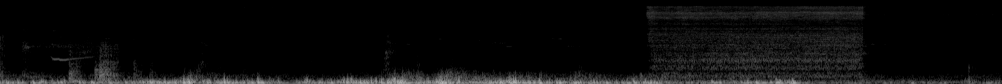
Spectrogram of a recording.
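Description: Aerosol can of ether starting fluid spraying into a small tubeless baler tyre: one steady hiss lasting about two seconds, starting past the middle, charging the tyre so the bead can be blown onto the rim with a flame. A low rumble runs underneath before it.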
